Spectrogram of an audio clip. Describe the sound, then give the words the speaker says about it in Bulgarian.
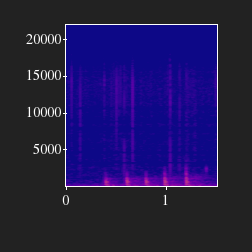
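Five quick, evenly spaced knocks on a door, steady and fairly soft, ringing out alone against a quiet background. “Я да почукам на тази врата.”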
